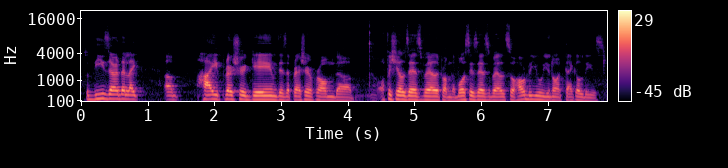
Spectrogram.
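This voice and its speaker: A man hosting a podcast who asks polite, open questions, sometimes pausing to search for words. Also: medium pitch, fairly even intonation, darkish tone. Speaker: podcast host, interviewer. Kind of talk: interview questions.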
